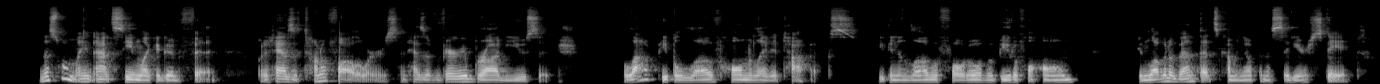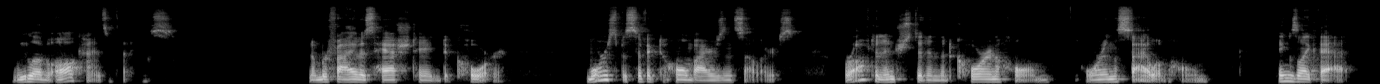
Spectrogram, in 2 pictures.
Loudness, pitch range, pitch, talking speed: -20 LUFS, 105-120 Hz, 110 Hz, 195 wpm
